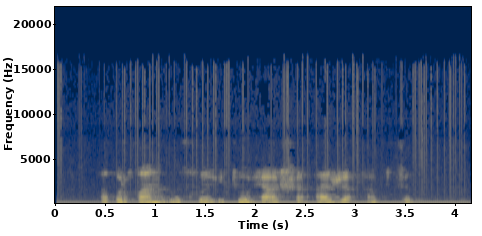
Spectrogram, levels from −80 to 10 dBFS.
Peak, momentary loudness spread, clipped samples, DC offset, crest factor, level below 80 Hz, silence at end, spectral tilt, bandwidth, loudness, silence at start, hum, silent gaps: -4 dBFS; 12 LU; under 0.1%; under 0.1%; 16 dB; -30 dBFS; 0 s; -5.5 dB/octave; 17 kHz; -22 LUFS; 0.05 s; 50 Hz at -30 dBFS; none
